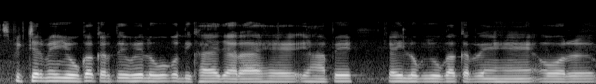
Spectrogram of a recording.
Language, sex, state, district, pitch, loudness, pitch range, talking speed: Hindi, male, Maharashtra, Mumbai Suburban, 135 Hz, -16 LUFS, 130-145 Hz, 210 wpm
